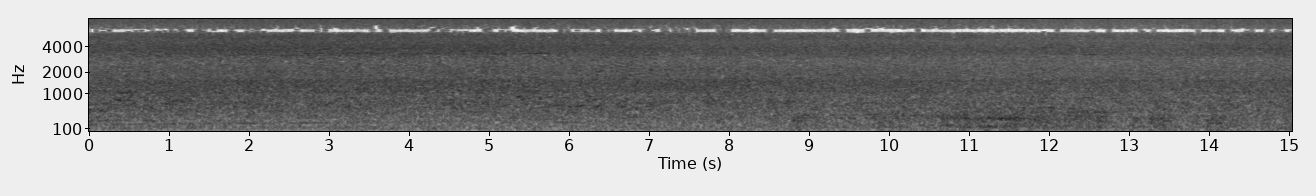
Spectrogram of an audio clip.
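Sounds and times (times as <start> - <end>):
heavy rain hissing: 0.0 - 15.0.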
